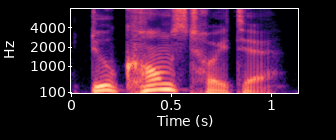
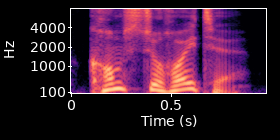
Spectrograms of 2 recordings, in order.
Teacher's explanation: Listen to the difference. First the statement. My voice falls. Now the question my voice rises.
